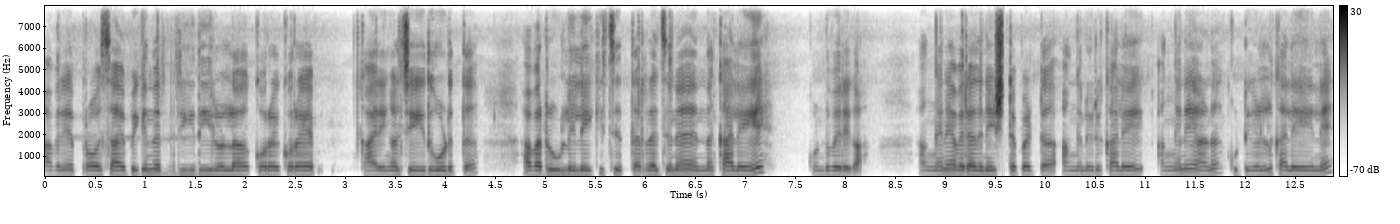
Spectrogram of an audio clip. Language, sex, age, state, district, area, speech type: Malayalam, female, 18-30, Kerala, Idukki, rural, spontaneous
